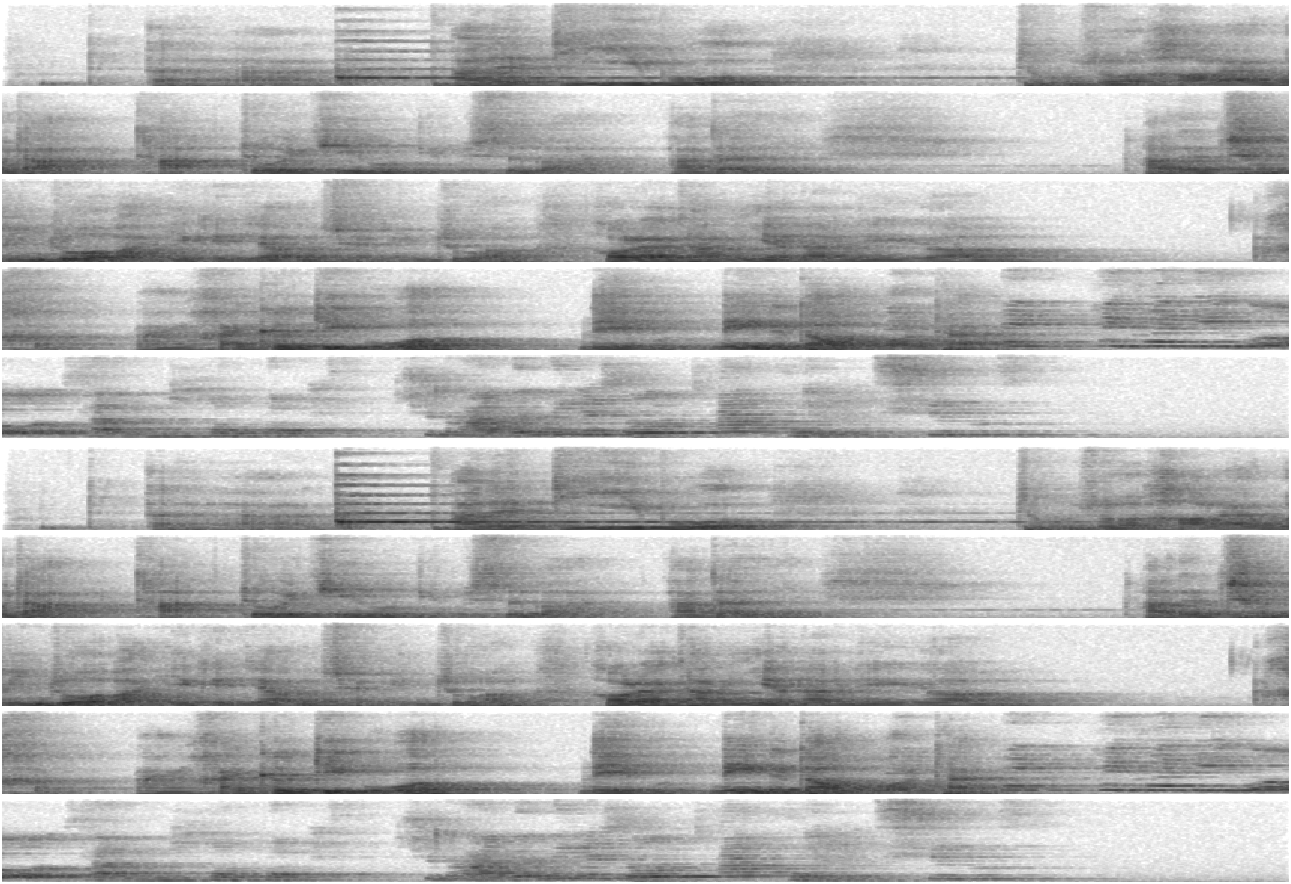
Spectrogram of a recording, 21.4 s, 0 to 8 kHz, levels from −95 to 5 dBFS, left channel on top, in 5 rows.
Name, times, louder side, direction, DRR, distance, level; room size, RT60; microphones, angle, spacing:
voice 1, 0.5-1.0 1.5-2.7 3.4-7.4 8.1-12.0 12.7-13.0 13.3-14.4 14.8-16.1, equal, 10° right, -3 dB, 1.3 m, -23 dB
sound 1, 1.1-8.1 8.4-8.5, right 7 dB, 65° right, 0.4 m, -31 dB
voice 2, 16.2-18.2 18.5-20.5, right 1 dB, 85° left, -7 dB, 2.9 m, -29 dB
8.7 x 5.9 x 3.1 m, 0.89 s
head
